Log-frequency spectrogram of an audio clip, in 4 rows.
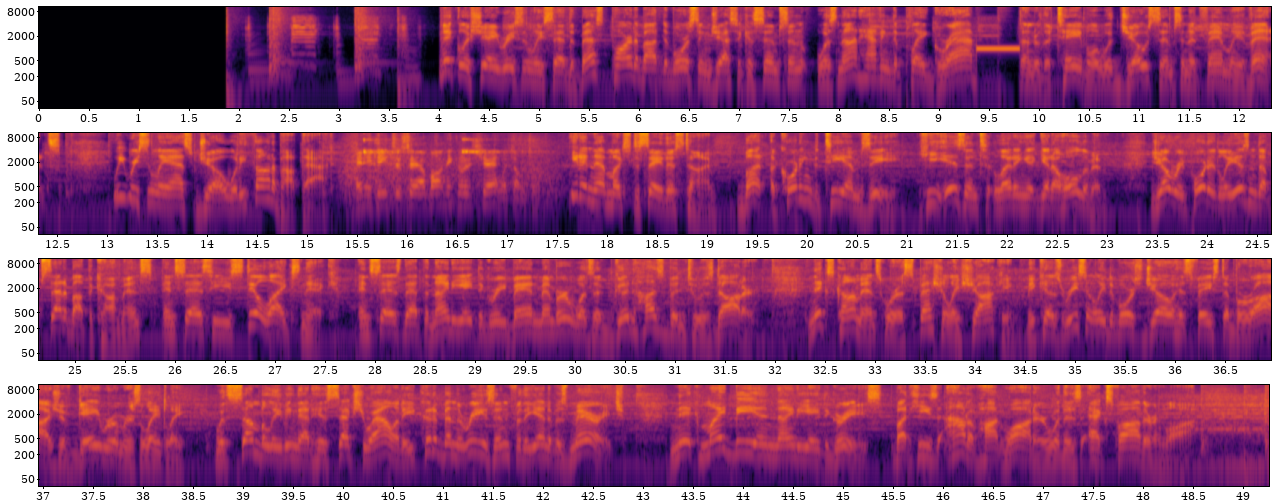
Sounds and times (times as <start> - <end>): Music: 1.8 - 49.2
Speech: 4.0 - 48.6.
